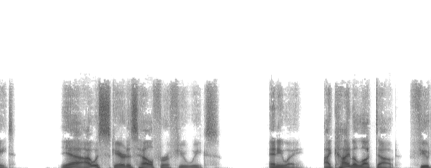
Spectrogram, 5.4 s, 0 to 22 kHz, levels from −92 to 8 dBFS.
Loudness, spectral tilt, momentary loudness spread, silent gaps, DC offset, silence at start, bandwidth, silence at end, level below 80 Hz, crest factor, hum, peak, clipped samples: -24 LUFS; -4 dB/octave; 12 LU; 0.35-0.58 s, 2.92-3.27 s; under 0.1%; 0 s; 12 kHz; 0 s; -46 dBFS; 20 dB; none; -6 dBFS; under 0.1%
